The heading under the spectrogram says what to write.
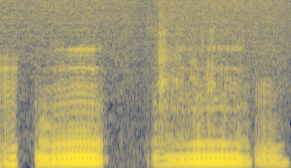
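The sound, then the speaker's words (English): A woman imitates yaks, her hand at her throat, giving two long, low mooing calls: a shorter one, then a longer drawn-out one after a brief pause, with no other talking. “she like you see her hand go a little bit and she begins to like... moo with the yaks.”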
